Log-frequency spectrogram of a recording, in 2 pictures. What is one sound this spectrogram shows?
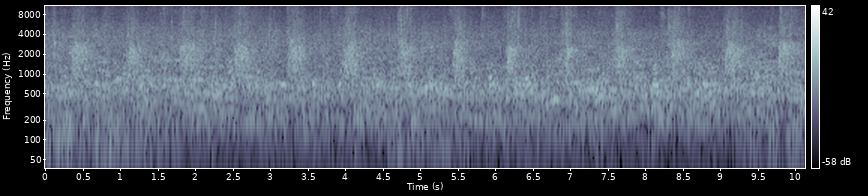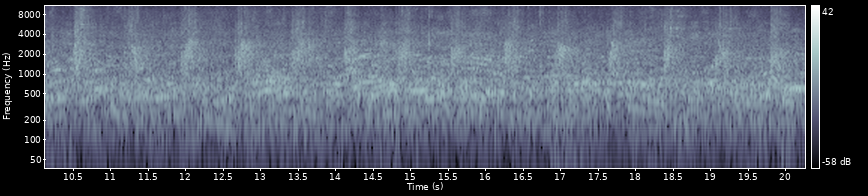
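A marching band drums a steady beat in the distance.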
